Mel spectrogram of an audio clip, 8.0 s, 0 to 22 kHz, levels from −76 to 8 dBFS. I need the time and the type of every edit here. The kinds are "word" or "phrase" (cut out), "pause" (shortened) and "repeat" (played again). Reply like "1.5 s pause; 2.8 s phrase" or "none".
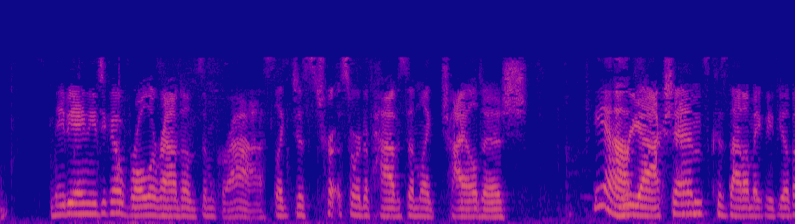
none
